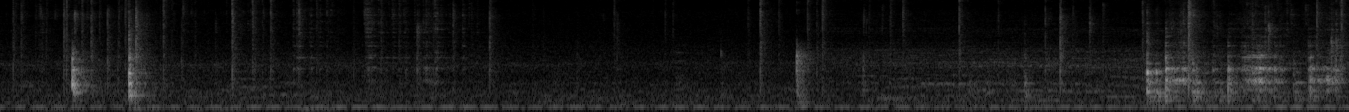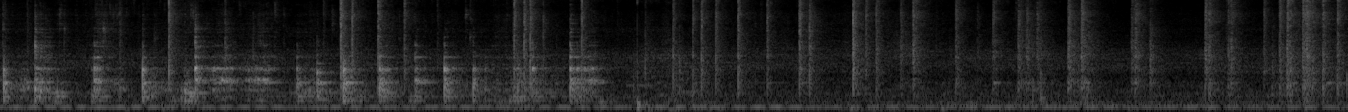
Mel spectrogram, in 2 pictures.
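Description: Black mustard seeds sputter in hot ghee for a cabbage salad, with quiet scattered pops that turn into a busy, crackling patter of sharp ticks partway through, over a low steady hum.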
